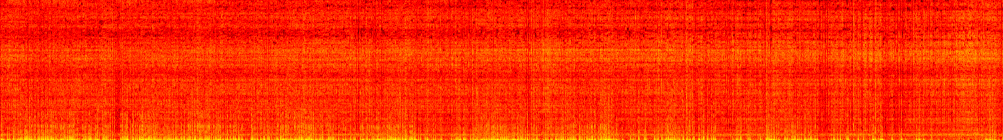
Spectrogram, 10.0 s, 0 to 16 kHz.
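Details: Old Miller-Matic 251 MIG welder at 21 volts and 366, welding pipe fittings: a steady crackling sizzle with even spatter pops and no stutter or breaks, a stable arc at proper settings; normal MIG welding arc.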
